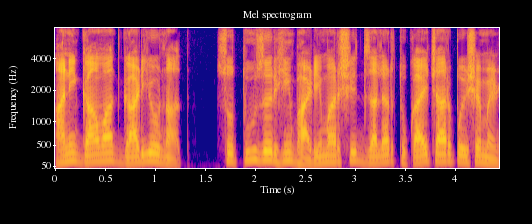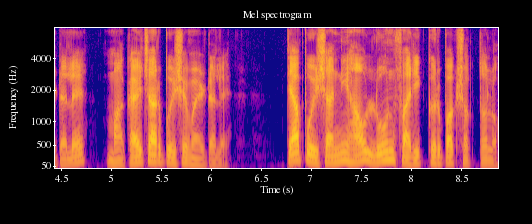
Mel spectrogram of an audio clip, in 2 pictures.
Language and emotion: Goan Konkani, neutral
